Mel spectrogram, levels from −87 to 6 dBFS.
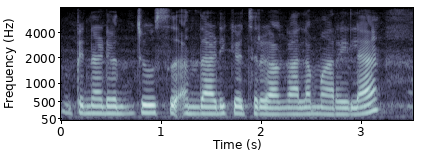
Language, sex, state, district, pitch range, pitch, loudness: Tamil, female, Tamil Nadu, Kanyakumari, 175-205 Hz, 185 Hz, -16 LUFS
